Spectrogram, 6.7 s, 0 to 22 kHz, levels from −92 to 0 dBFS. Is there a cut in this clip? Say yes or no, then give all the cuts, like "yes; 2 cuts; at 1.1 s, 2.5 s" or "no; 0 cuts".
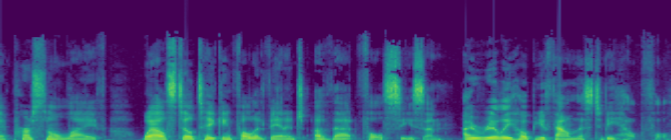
yes; 1 cut; at 4.6 s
